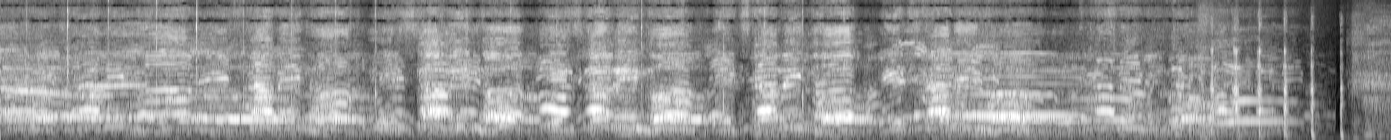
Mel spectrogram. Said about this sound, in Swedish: det katariska fake fans uh, tåget när de körde “It's coming home”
